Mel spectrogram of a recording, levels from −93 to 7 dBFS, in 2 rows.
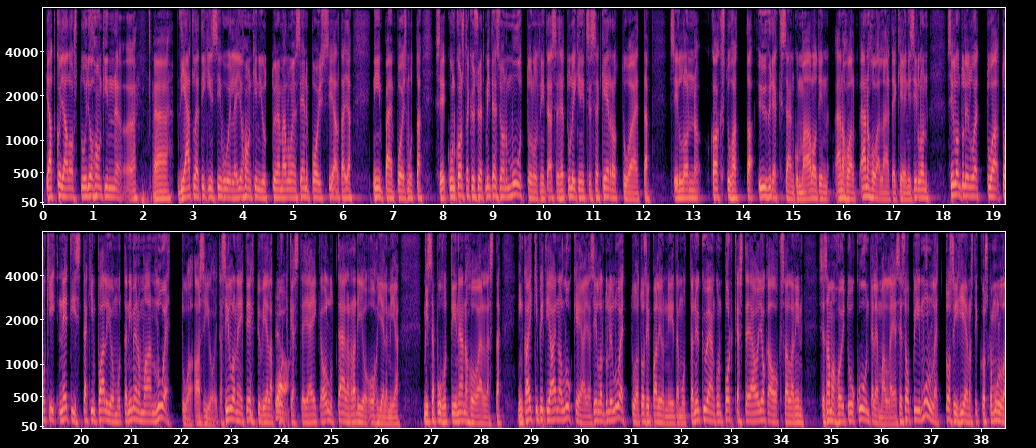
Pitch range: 115-140 Hz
